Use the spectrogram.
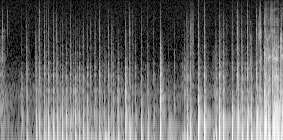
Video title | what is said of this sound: ASMR Tender Talking and Tapping on New and Old Items | if I go to the center of the Hat where the brims are it's got a kind of different sound to it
